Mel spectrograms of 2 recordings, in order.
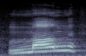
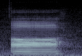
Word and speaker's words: Hmong: Amy Klobuchar just said that Hmong. It's funny, I know how to spell Hmong because Hmong has a silent H in it.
